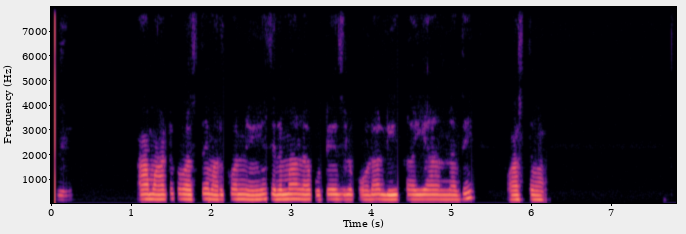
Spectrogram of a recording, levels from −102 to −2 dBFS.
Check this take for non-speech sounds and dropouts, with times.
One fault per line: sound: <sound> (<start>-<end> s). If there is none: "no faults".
no faults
